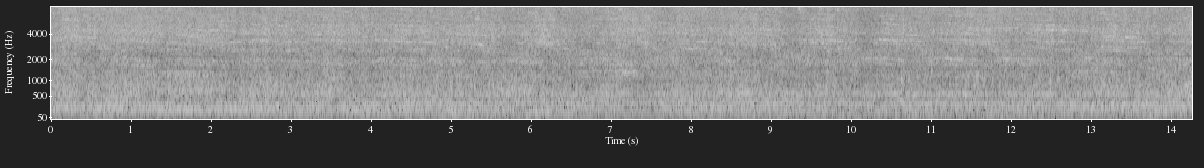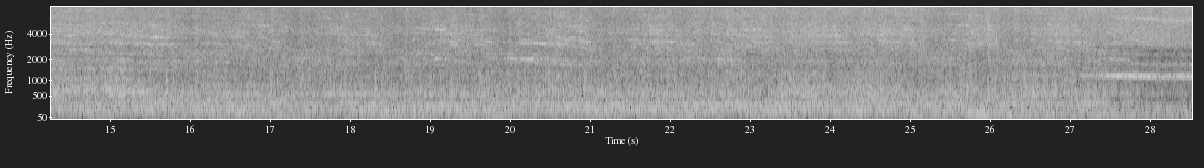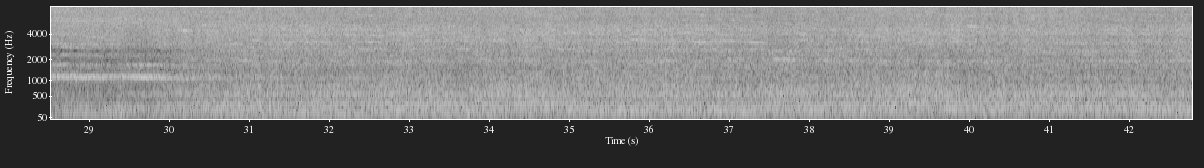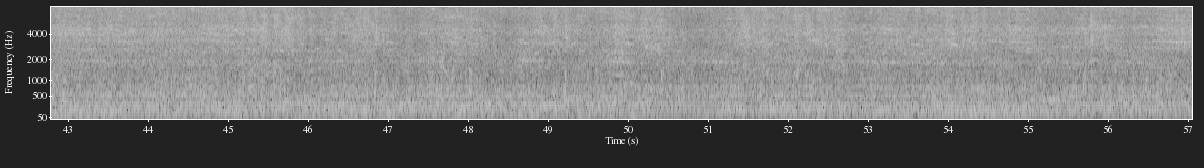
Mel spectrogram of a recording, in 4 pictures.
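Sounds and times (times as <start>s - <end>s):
train wheels running on rails: 0.0s - 57.0s
high squeal: 17.7s - 22.2s, 24.0s - 32.8s.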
